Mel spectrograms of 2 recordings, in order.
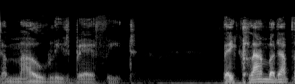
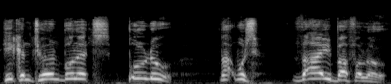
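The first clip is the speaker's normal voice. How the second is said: high, loud jeering cries; mob yelling; 7 dB louder than usual. A narrator's reading. Villagers jeering at Buldeo, loud high yelling. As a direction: shout it across the crowd.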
